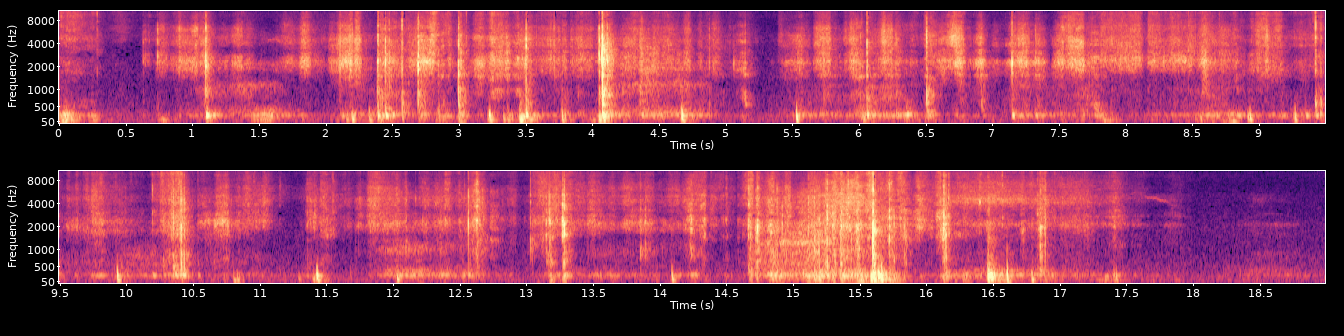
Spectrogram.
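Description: Cardboard perfume sample cards and packaging being handled: soft rustling and scraping with small irregular taps and clicks, and a longer, louder rustle about fifteen seconds in.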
